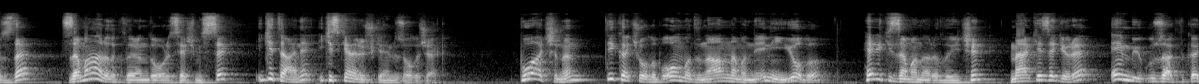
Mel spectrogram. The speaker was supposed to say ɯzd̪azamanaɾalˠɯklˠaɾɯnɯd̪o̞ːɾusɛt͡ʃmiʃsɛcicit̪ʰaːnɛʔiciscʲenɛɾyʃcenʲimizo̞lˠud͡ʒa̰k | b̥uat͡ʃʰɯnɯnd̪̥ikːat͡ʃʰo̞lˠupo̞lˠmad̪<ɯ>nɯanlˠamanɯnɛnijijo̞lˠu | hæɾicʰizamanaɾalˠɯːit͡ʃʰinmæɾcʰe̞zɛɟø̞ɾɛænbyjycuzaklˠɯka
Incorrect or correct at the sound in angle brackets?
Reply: incorrect: ɯː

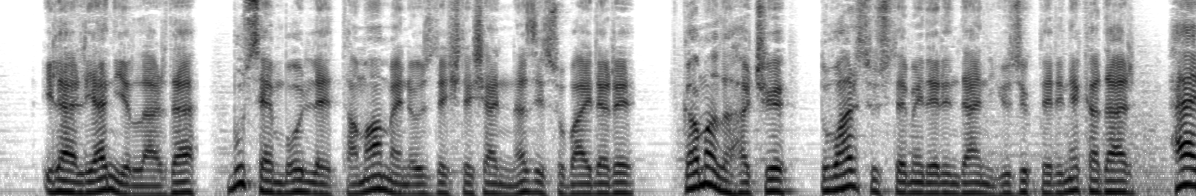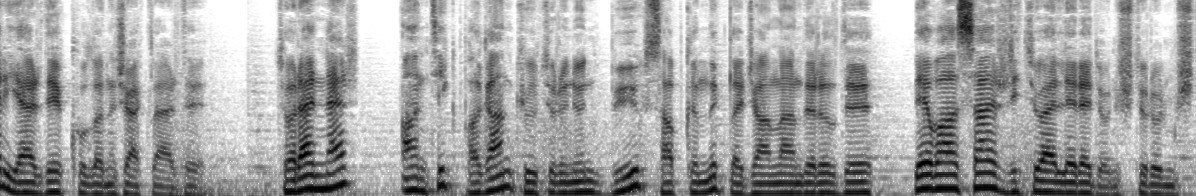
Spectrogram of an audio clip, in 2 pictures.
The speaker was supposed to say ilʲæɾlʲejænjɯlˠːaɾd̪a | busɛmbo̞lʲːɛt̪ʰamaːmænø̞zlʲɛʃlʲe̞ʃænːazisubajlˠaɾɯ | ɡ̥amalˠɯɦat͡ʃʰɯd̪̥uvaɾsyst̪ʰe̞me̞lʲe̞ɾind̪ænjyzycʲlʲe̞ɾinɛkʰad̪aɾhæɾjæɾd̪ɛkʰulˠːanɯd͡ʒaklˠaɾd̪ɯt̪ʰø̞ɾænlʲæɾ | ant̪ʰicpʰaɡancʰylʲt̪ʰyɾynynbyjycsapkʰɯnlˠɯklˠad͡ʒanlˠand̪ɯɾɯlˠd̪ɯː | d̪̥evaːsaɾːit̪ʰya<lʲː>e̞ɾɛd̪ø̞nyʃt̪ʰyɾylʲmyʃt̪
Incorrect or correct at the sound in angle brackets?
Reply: correct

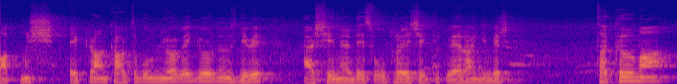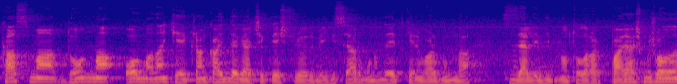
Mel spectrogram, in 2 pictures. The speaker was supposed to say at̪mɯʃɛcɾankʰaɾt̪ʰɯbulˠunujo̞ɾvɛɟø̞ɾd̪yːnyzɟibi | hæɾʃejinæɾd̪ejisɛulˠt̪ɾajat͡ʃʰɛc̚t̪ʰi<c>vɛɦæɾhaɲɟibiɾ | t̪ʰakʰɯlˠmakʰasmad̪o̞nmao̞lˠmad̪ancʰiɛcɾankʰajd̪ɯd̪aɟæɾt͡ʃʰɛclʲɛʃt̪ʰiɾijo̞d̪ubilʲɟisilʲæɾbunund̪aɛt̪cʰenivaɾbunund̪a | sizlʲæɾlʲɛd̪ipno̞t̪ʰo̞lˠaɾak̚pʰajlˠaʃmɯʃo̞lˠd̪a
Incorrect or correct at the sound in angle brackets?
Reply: correct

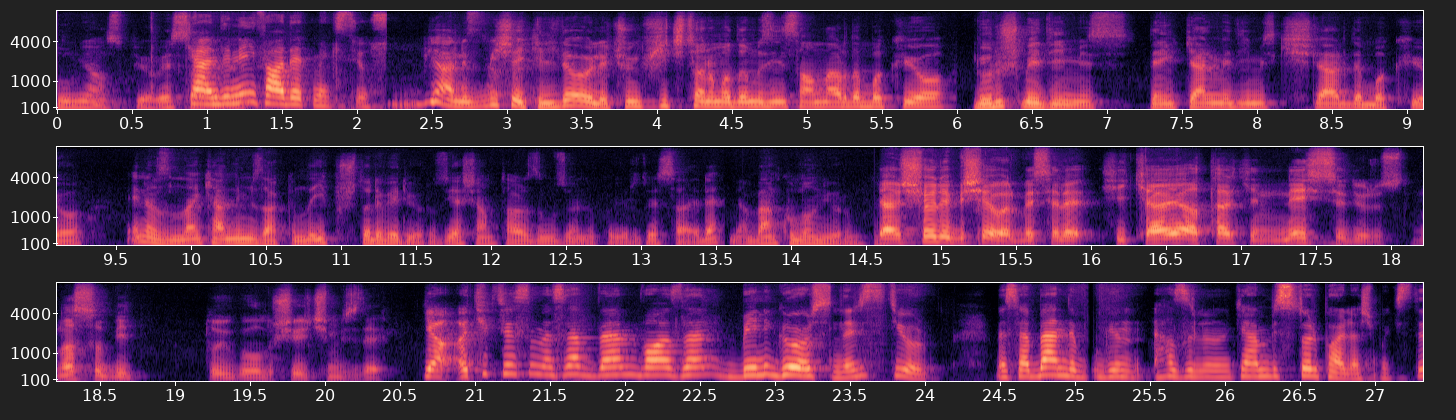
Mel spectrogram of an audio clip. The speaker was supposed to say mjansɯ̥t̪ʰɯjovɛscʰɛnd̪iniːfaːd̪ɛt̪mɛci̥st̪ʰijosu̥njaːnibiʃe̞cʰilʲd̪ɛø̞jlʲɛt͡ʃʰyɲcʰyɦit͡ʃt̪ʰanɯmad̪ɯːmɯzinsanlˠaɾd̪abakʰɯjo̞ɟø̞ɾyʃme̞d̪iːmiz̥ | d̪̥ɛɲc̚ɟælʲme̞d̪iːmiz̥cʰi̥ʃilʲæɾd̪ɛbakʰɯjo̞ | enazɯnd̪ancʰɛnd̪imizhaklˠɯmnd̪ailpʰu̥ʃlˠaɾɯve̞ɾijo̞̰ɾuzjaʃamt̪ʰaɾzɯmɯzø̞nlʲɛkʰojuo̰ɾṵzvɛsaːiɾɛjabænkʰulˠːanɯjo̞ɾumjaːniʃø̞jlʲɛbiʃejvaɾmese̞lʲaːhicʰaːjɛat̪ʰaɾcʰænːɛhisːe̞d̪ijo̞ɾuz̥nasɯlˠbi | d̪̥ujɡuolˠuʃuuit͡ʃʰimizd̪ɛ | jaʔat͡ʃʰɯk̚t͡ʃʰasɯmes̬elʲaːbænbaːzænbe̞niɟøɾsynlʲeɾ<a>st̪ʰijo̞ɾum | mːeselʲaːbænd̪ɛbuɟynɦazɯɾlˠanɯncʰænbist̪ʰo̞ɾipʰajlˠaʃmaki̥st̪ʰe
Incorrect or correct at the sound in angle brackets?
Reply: incorrect: i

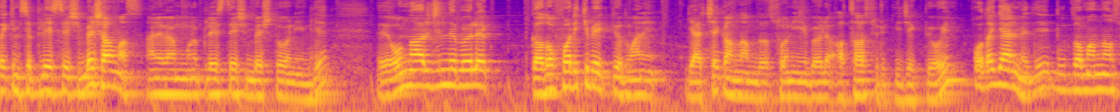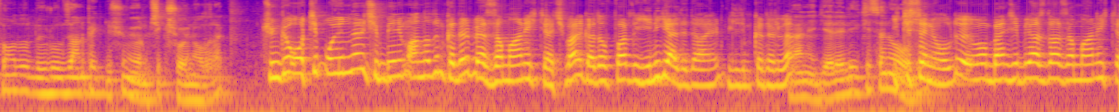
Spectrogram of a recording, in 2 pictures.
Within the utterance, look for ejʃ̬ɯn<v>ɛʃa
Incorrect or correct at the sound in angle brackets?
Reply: incorrect: b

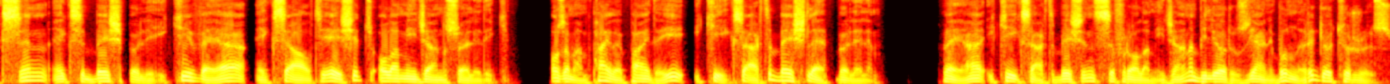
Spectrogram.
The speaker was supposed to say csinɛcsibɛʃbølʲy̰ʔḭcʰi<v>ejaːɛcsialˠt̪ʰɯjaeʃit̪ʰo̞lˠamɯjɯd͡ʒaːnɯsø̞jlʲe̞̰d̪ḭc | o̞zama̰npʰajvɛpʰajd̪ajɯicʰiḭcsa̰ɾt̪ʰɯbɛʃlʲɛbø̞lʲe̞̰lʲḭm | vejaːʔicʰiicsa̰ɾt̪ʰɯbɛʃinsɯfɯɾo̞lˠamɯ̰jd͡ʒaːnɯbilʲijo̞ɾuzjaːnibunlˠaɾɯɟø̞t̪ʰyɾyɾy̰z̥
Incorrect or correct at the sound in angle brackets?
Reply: correct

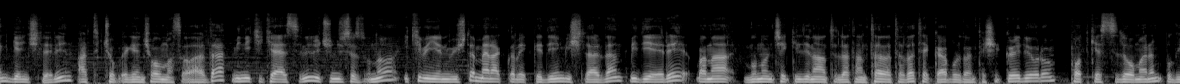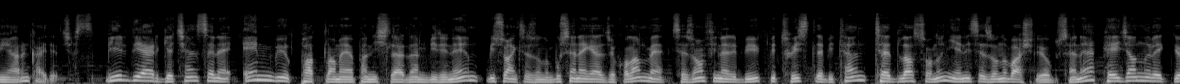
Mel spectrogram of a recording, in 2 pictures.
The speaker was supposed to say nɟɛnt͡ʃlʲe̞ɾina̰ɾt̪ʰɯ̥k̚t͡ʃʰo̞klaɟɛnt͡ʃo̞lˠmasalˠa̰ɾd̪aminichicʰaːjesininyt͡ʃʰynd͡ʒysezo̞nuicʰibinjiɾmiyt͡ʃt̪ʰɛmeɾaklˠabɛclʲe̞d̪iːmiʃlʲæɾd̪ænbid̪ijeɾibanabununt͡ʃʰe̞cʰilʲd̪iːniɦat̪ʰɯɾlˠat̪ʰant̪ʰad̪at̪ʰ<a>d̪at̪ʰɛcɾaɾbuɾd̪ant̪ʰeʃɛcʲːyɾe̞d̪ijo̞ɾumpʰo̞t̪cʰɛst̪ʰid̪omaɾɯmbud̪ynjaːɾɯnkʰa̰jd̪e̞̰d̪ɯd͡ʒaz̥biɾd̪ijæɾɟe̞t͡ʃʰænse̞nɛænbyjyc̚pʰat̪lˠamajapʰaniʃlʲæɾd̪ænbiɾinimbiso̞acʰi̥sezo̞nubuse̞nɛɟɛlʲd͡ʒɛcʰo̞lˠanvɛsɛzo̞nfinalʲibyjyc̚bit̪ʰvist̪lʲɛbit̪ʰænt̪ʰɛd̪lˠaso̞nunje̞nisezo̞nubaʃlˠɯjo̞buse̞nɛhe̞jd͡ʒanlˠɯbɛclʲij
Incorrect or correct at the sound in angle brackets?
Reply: correct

